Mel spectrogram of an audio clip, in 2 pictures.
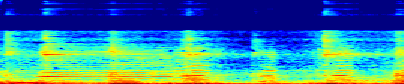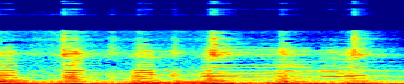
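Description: Loud music accompanying a fire show, with long held chords over steady heavy bass and a regular beat.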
